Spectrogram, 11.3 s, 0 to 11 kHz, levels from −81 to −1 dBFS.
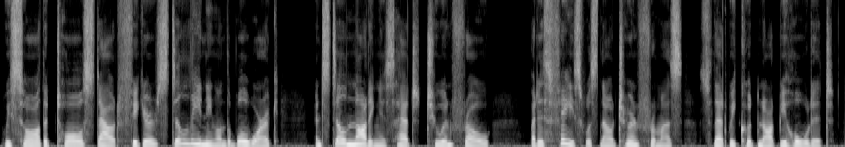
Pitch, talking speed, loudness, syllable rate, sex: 230 Hz, 180 wpm, -16 LUFS, 4.2 syllables/s, female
